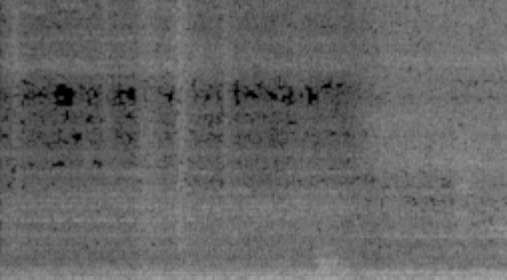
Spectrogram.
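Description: A pressure cooker's spinning weight whistle hisses steam while aloo keema cooks; a continuous loud hiss swells stronger partway through and stays steady, with no talking.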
